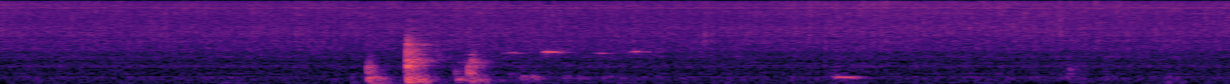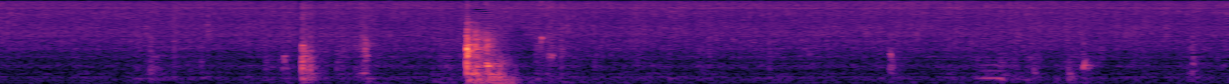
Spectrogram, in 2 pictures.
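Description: Chicken, onion and zucchini frying in a cast-iron pan with a steady sizzle. Sharp kitchen knocks and clatter about two seconds in and again around eight seconds in, the second cluster the loudest.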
